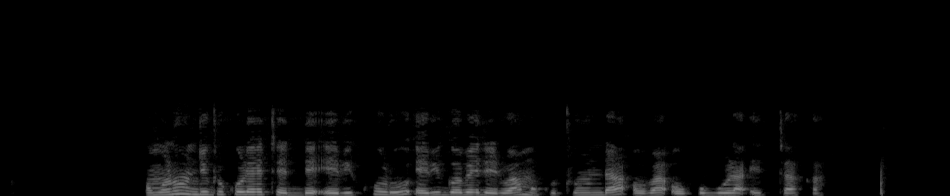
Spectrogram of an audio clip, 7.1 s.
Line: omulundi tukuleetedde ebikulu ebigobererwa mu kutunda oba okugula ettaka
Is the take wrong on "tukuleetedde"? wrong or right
right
